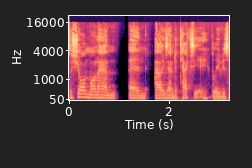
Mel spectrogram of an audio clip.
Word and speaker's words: Texier: But the other 2 on that list are Sean Monahan and Alexander Texier, I believe is how you say his name, right?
